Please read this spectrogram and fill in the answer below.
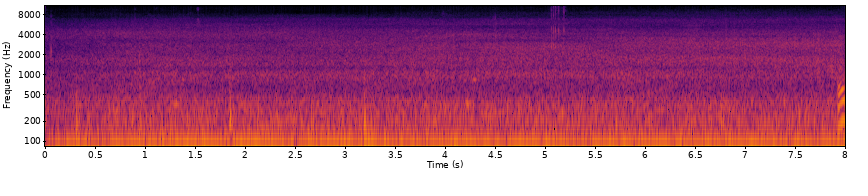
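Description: Steady rushing roar of water pouring through a dam's spillway gates, with a constant low hum underneath.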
